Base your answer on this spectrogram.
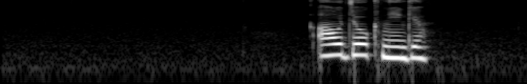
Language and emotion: Russian, neutral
